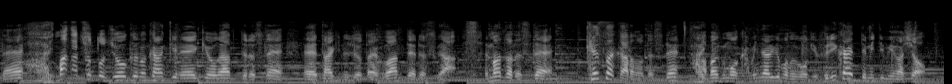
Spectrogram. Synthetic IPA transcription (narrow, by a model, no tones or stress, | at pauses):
d̪emad̪at͡ɕo̞t̪ːo̞d͡ʑo̞ːkɯ̟no̞kãŋkeːnoe̞ːkʲo̞ːɡaːt̪ːed̪e̞sɨne̞ː | t̪aikʲino̞ʑo̞ːt̪aiaɸɯ̟βãnt̪e̞d̪e̞sɨɡa̰ | mazɨβad̪e̞sɨne̞ | ke̞sakaɾano̞d̪e̞sɨne̞abaɡɯ̟mo̞kamʲinaɾʲiɡɯmonoɯɡokʲiɸɯ̟ɾʲikae̞t̪ːe̞mʲit̪e̞mʲimaɕo̞ː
